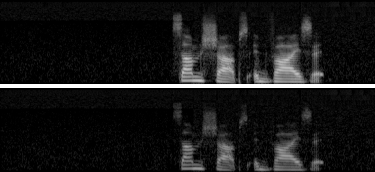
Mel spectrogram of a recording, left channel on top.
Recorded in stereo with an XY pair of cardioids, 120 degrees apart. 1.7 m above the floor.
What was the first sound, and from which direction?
A woman speaking, 65° left.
